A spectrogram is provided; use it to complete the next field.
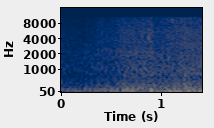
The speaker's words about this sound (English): We're going to turn around and head onto the M11 and see how fast we can go. OK, and see how fast this banger goes.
